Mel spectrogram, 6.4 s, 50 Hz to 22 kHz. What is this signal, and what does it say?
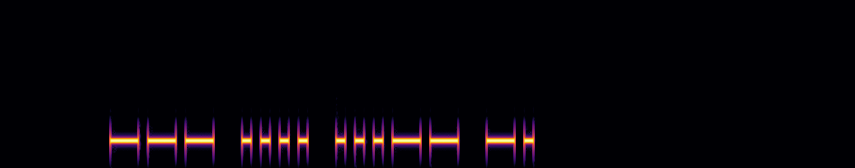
Morse code, heard as a keyed tone, about 17 wpm, 700 Hz. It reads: OH3N
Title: DXCC-100 Call Signs - 4 Characters - Repeated 3x - 17wpm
